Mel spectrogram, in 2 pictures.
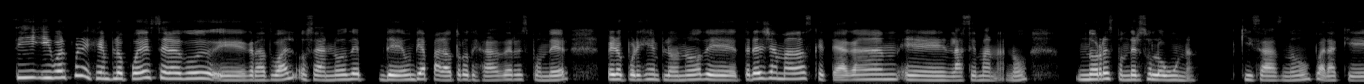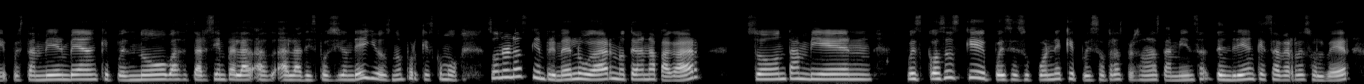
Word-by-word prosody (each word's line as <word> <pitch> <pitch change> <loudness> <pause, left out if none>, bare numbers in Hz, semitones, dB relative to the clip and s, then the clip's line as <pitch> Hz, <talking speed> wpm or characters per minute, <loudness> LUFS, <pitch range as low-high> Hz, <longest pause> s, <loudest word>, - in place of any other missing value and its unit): Sí, 315 0 +2
igual, 305 +1 +3
por 415 +5 0
ejemplo, 270 -4 +1
puede 270 +6 +3
ser 290 -3 +2
algo, 265 +1 +3
eh, 200 -7 +1
gradual, 215 +5 0
o 235 - -4
sea, 210 -1 -1
no 220 +3 0
de 245 -1 +2
de 215 -1 +5
un 225 - +1
día 250 0 +3
para 215 -5 0
otro 225 +2 -1
dejar 200 -2 -5
de 220 +1 -2
responder, 210 0 -3 0.3
pero, 230 -1 +5
por 220 -1 +1
ejemplo, 215 -2 -2
¿no?, 220 +2 0
de 210 -3 +3
3 260 +4 +4
llamadas 265 -1 0
que 230 - -4
te 110 - -8
hagan 235 - 0
en 200 -2 -1
la 190 - -2
semana, 200 0 -7
¿no?, 200 +5 -6 0.5
no 230 0 +4
responder 225 -4 +2
solo 225 -1 +3
una, 205 -1 -4 0.4
quizás, 200 -2 -3
¿no?, 210 +6 -6
para 195 - -2
que, 185 -1 -7
pues, 200 - -10
también 220 +1 +2
vean 230 0 +2
que, 230 0 -6
pues 205 -1 -3
no, 220 +2 +2
vas 225 -1 0
a - - -11
estar 210 -1 -3
siempre 230 +1 -3
a - - +1
la 215 0 +6
a 215 - -2
a - - 0
la 205 -1 +1
disposición 210 +1 -4
de 240 - +3
ellos, 250 -8 -1
¿no?, 225 +2 -7
porque 225 - -7
es - - -21
como, 225 -4 -5 0.3
son 305 -2 -3
horas 360 +2 +2
que 335 - -4
en 265 - -1
primer 225 0 +2
lugar, 245 0 +4
no 240 -4 -1
te 235 - 0
van 230 +1 -2
a 235 - -1
pagar, 195 - +1 0.4
son 245 +1 0
también, 240 -2 +1 0.3
pues, 255 -2 +1
cosas 290 +4 +2
que, 310 -4 +1
pues, 220 -1 +4
se 220 -1 -3
supone 220 +3 -4
que 255 +1 -4
pues 205 +2 -6
otras 225 +2 -4
personas 215 +1 -6
también 200 +1 -4
se 250 +1 -10
tendrían 220 +1 +3
que 235 -2 -4
saber 215 -3 -3
resolver. 220 0 -2
225 Hz, 205 wpm, -21 LUFS, 210-245 Hz, 0.5 s, la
